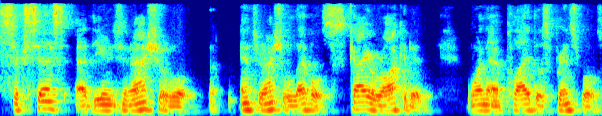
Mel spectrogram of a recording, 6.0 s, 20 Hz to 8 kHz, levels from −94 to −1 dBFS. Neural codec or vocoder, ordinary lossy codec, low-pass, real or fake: none; MP3, 48 kbps; 7.2 kHz; real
